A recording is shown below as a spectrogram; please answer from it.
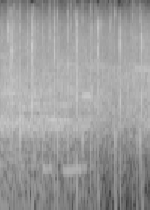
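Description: Audience and judges applauding: a dense, steady patter of many hands clapping at the end of a song.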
